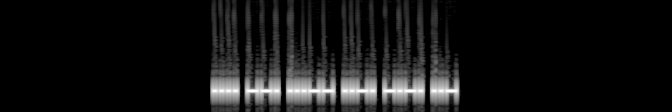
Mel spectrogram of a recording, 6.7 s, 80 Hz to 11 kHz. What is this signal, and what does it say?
Morse code, heard as a keyed tone, about 36 wpm, 700 Hz. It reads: HG3FCU
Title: DXCC-100 Call Signs - 6 Characters - Repeated 3x - 35wpm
